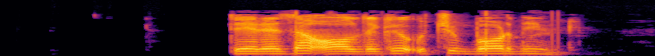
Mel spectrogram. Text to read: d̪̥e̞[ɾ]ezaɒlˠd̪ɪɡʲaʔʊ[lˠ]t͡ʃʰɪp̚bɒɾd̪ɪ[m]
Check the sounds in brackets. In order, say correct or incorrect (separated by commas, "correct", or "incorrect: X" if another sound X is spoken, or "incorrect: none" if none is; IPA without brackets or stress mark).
correct, incorrect: none, incorrect: ŋ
